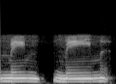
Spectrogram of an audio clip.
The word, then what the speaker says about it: MAME: No, MAME is right.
